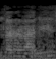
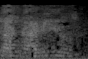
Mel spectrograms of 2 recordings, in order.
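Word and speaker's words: Urdangarín: El delito que supuestamente sí ha cometido su marido, pues no hay indicios que afirmen que la infanta sabía lo que un dragarín se traía entre manos. – Hay un dragarín. Es un dragarín. – Mi pronunciación, vale.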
